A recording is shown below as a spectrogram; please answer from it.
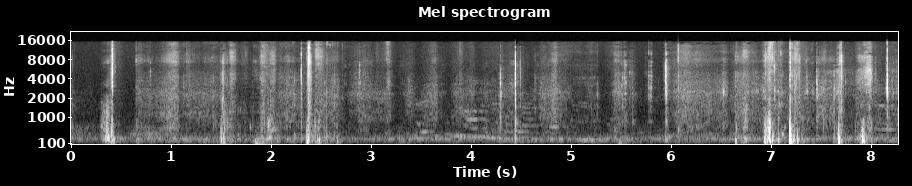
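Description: Irregular light clicks and taps of rubber bands and a hook working over the pins of a plastic Rainbow Loom, with a couple of sharper clicks near the end.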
